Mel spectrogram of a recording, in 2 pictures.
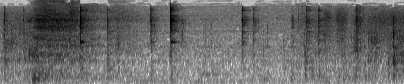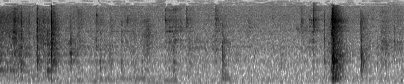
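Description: Faint, irregular clicks and taps of a plastic Thomas the Tank Engine toy being turned over in the hands, with a soft rustle at the start and one louder click near the end.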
